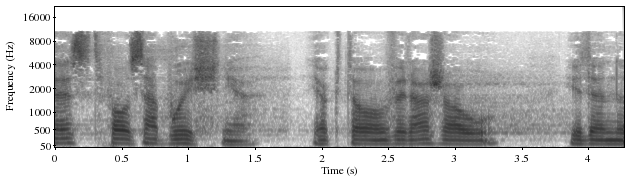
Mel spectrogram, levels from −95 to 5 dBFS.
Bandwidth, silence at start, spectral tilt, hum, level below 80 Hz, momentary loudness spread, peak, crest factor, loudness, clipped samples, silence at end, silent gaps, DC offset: 11 kHz; 0 s; -3 dB/octave; none; -54 dBFS; 14 LU; 0 dBFS; 18 dB; -17 LUFS; under 0.1%; 0 s; none; under 0.1%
